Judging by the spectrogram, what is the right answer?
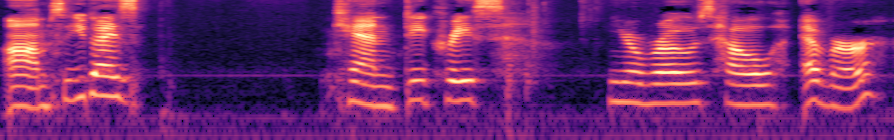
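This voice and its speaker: Bright, gravelly-voiced woman teaching crochet. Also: mid-range voice. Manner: chatty, relaxed, thinking aloud with fillers. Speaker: crochet tutorial host. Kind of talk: casual step-by-step craft tutorial.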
